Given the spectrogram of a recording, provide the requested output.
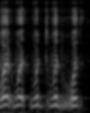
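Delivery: normal talking voice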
